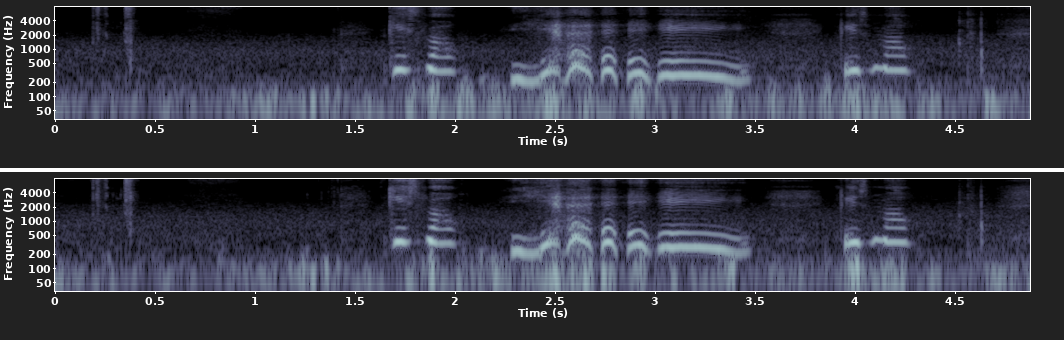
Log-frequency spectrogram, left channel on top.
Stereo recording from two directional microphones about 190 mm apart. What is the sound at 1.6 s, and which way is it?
A woman's voice, 20° right (ahead or behind).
